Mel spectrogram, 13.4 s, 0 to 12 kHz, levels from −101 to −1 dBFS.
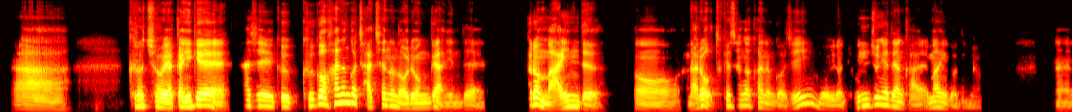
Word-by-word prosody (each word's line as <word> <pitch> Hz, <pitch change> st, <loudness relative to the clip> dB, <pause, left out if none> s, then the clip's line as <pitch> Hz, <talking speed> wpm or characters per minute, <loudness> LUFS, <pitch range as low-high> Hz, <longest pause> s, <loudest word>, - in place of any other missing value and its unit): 아 80 Hz, -3 st, -3 dB, 0.7 s
그렇죠. 130 Hz, -4 st, +2 dB
약간 100 Hz, +4 st, +6 dB
이게 145 Hz, +4 st, +6 dB, 0.2 s
사실 135 Hz, -2 st, 0 dB
그 120 Hz, -1 st, -2 dB
그거 145 Hz, +6 st, +3 dB
하는 200 Hz, +5 st, +3 dB
것 200 Hz, -3 st, +2 dB
자체는 135 Hz, -, -2 dB
어려운 100 Hz, +1 st, -1 dB
게 -, -, 0 dB
아닌데 70 Hz, +1 st, -4 dB, 0.6 s
그런 -, -, +4 dB
마인드 125 Hz, 0 st, +2 dB, 0.4 s
어 75 Hz, -4 st, -5 dB
'나를 -, -, +1 dB
어떻게 -, -, -5 dB
생각하는 135 Hz, -9 st, -7 dB
거지?' 80 Hz, -, -6 dB, 0.2 s
뭐 -, -, -7 dB
이런 80 Hz, -1 st, -8 dB
존중에 150 Hz, +6 st, -3 dB
대한 120 Hz, -6 st, -1 dB
갈망이거든요. 80 Hz, -, -8 dB, 1.0 s
예. -, -, -11 dB
115 Hz, 260 characters per minute, -22 LUFS, -, 1.0 s, 약간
